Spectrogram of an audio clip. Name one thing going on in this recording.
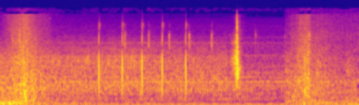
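A radio dial clicks as stations are tuned.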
